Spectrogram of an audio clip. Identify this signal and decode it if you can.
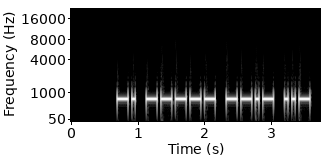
Morse code, heard as a keyed tone, about 22 wpm, 700 Hz. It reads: N0QU
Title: USA Call Signs - 4 Characters - Repeated 2x - 22wpm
